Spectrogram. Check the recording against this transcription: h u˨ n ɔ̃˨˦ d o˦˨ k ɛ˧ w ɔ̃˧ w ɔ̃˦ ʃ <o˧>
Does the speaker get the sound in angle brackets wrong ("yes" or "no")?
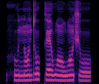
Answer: no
